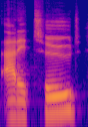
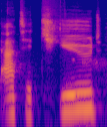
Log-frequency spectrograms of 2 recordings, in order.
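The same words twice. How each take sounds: First: The word is said in an American accent. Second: The word is said in a non-American accent. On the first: "you may go a bit more towards attitude" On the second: "I would say attitude"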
